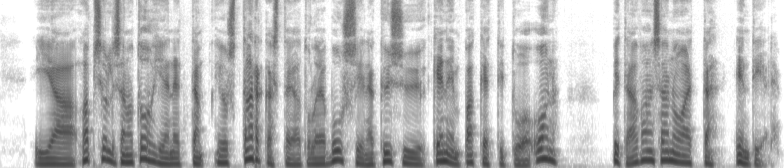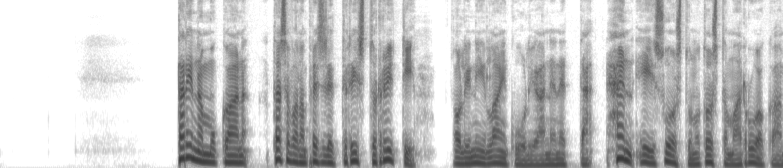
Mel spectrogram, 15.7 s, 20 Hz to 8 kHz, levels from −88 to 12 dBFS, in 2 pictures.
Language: Finnish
